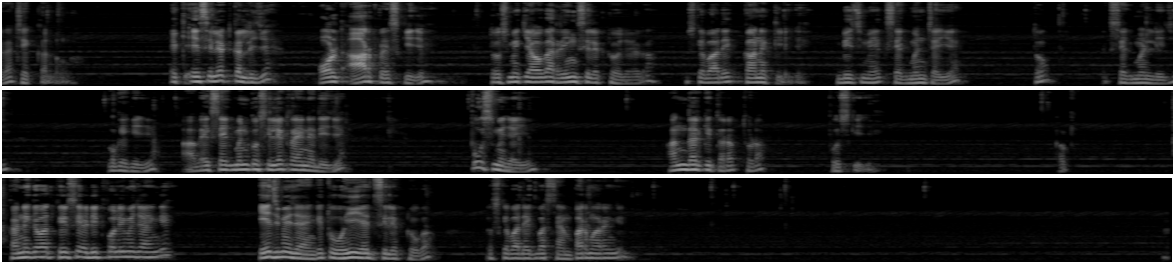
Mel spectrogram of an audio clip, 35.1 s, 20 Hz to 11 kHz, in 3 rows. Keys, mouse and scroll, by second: 0.6 click, 3.6 alt+r, 4.6 alt+middle click, 7.1 click, 8.2 alt+middle click, 11.2 middle click, 12.8 click, 13.8 middle click, 14.2 scroll up 1, 15.0 alt+middle click, 16.5 click, 18.3 click, 24.0 click, 30.3 alt+middle click, 31.1 middle click, 33.0 click.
